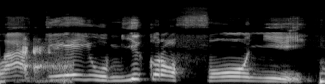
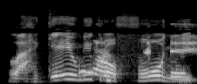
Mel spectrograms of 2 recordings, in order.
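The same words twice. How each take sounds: First: Extremely slow, dragged syllables; even slower mic drop. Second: Very slow, drawn-out mic drop; drawn-out announcement. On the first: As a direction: drag it out even longer. Repeated mic drop line. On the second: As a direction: stretch every syllable like a mic drop. Joke mic drop line. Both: Pretend.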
